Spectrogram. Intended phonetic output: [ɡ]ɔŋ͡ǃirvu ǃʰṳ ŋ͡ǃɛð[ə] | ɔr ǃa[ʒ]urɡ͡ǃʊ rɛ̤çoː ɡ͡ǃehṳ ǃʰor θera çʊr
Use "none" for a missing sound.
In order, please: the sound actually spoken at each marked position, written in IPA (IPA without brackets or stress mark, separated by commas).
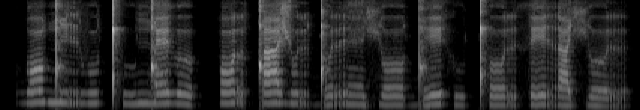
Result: ɡ, ʊ, ʒ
